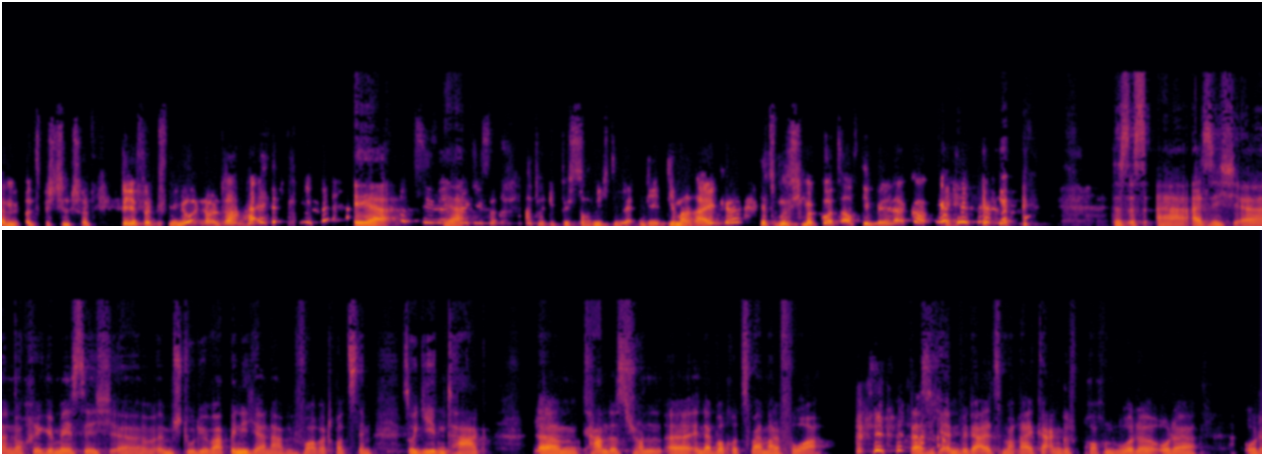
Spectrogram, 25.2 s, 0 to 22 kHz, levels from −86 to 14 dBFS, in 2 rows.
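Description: Three sharp single clicks sound at 11.94, 13.30 and 22.70 s, most likely dropped samples: a few samples missing, so the waveform jumps abruptly.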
